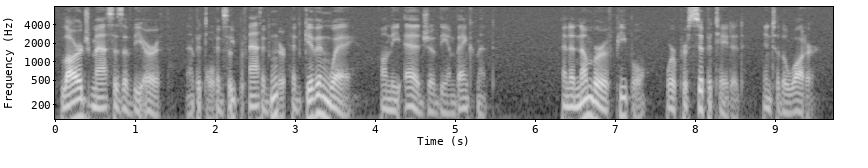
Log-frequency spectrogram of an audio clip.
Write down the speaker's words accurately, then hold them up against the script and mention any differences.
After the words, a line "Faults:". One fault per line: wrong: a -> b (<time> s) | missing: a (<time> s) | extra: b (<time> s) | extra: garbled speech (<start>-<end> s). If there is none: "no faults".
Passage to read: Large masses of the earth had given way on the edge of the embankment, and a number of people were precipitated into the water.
Large masses of the earth [garbled] had given way on the edge of the embankment, and a number of people were precipitated into the water.
Faults:
extra: garbled speech (1.6-2.9 s)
